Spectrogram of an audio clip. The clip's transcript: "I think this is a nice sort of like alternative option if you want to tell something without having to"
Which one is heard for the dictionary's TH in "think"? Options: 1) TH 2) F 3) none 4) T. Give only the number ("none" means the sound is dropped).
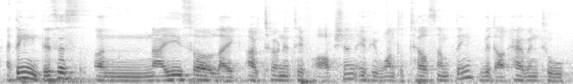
4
